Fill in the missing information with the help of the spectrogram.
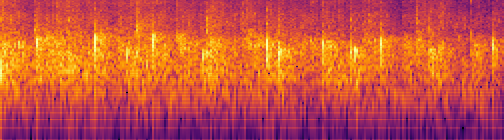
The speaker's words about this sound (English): Why don't you clap your hands and bless the Lord?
